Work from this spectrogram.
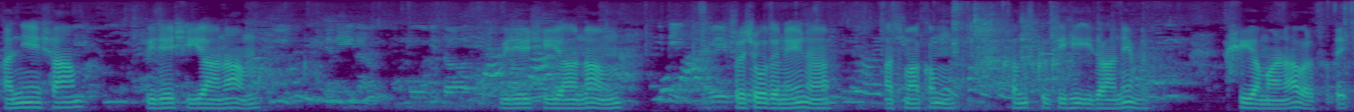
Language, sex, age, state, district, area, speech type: Sanskrit, male, 30-45, Karnataka, Bangalore Urban, urban, spontaneous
